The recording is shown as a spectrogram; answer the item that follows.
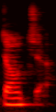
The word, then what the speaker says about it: don't you: like that um so the pronunciation sounds like a ch sound don't you wouldn't you like to go uh that kind of that kind of sound the ch sound the ch sound cha cha right and those tend to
